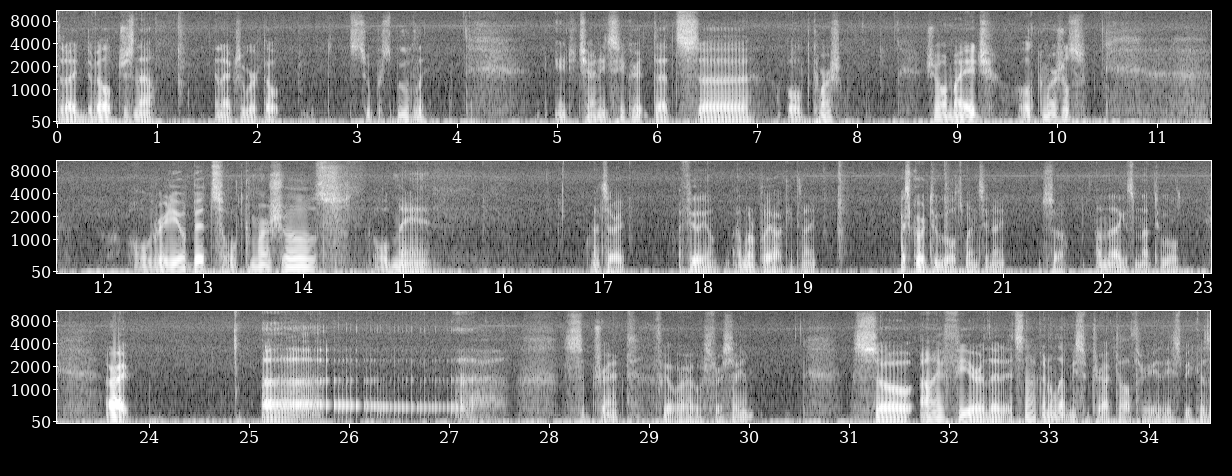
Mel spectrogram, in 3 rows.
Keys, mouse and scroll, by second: 0.0 middle click, 7.4 middle click, 8.1 scroll down 1, 8.2 middle click, 9.1 middle click, 9.6 scroll down 1, 14.5 middle click, 15.7 scroll down 1, 15.8 middle click, 16.5 middle click, 17.2 scroll down 1, 17.3 middle click, 18.1 scroll up 1, 23.2 scroll down 2, 27.4 click, 28.5 click, 31.2 click, 32.8 click, 33.6 click.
